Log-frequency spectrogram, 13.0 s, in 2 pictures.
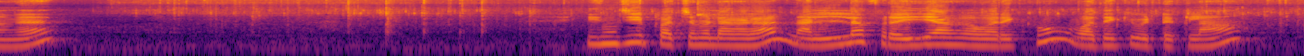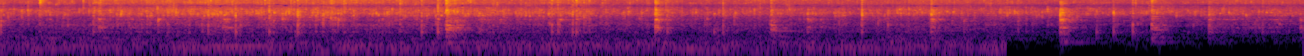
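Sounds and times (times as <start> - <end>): oil sizzling in a pot: 0.4 - 13.0
metal spoon stirring: 6.9 - 13.0.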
